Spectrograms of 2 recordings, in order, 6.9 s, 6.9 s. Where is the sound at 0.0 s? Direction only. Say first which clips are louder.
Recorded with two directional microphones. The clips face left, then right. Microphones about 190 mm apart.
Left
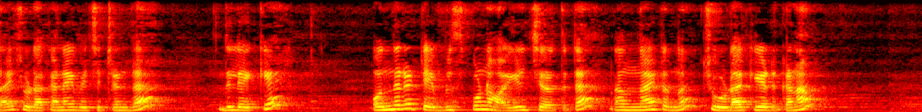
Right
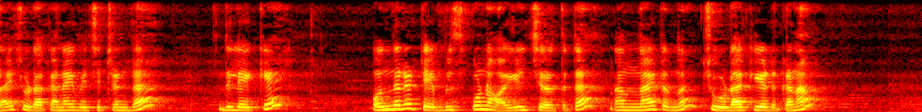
Right 3 dB; 55° right (ahead or behind).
